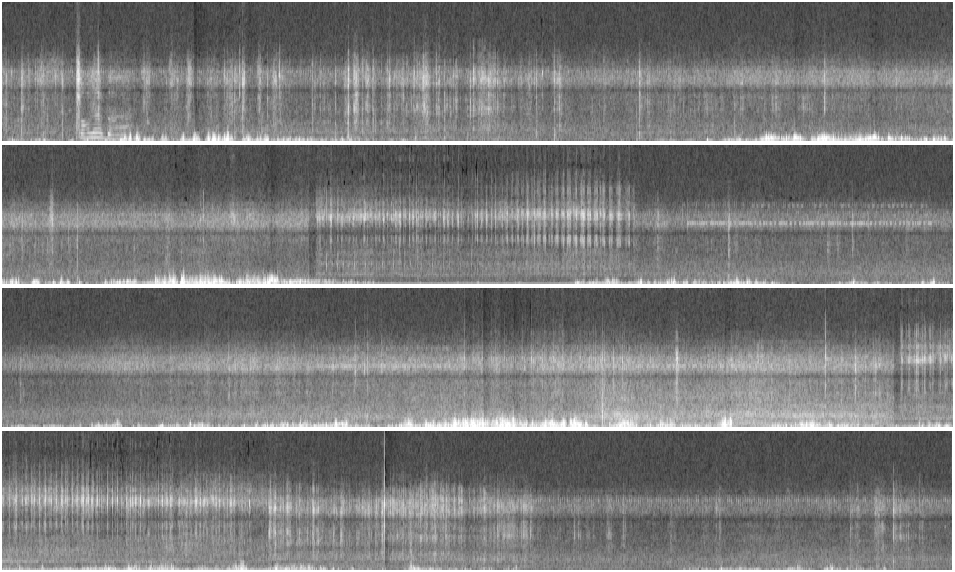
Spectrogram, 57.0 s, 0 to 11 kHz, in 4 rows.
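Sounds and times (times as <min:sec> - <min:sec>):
high whirring: 0:18.9 - 0:23.8, 0:41.8 - 0:47.3.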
